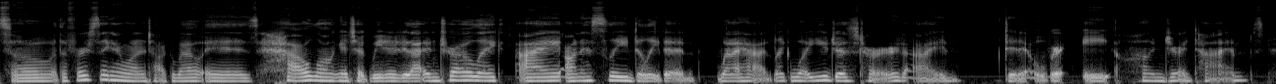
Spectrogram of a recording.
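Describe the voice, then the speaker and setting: A woman's voice: on the low side, gravelly, warm tone, dry recording. A young woman hosting a casual podcast from her bedroom, chatting and ranting in exasperation and swearing freely, recorded under a blanket. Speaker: podcast host. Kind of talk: casual chat. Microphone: muffled under a blanket.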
